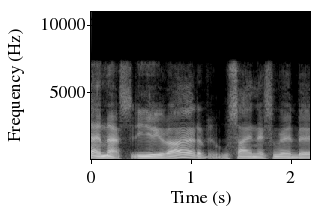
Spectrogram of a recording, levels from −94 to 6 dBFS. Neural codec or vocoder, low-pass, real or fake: codec, 16 kHz, 1 kbps, FunCodec, trained on LibriTTS, 50 frames a second; 7.2 kHz; fake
